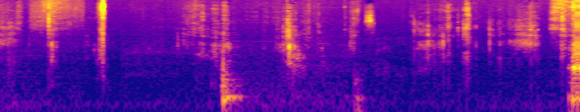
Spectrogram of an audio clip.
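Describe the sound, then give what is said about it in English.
Papers being rummaged through in a document sleeve: intermittent rustling and crinkling, with a few louder shuffles and soft knocks among quieter handling. “We have a lot of things tucked into this sleeve here. I'm going to find the right ones for us. Just a sec.”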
